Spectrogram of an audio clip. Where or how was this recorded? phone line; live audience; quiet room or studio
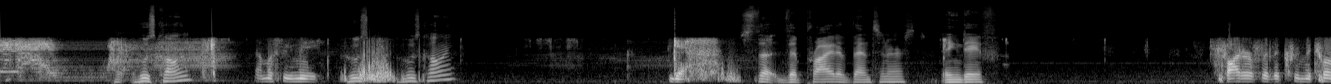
phone line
